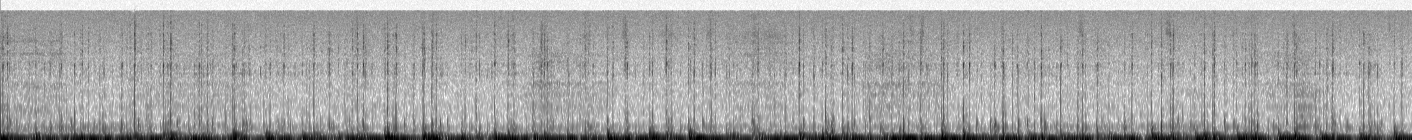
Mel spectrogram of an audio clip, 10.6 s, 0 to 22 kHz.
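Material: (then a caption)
Metal mesh. Fingertips of both hands continuously scratch and tap the top of the hollow metal mesh grille on a black USB condenser microphone. The result is a dense, boomy low rumble, centred around 82 Hz, with rapid, overlapping thumps and scratches that never pause across the clip.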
